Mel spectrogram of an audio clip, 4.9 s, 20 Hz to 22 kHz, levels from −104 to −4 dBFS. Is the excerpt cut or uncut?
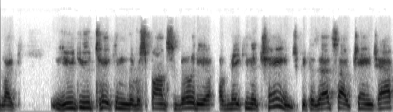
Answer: cut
